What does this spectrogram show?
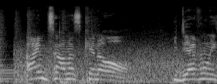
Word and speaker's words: Knoll: I'm Thomas Kuh-null. You definitely say the K. We like to spit when we talk in Germany. So, Kuh-null. That would be pronounced Didymus TK.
